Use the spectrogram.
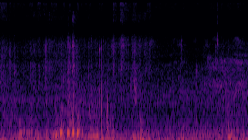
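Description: Young tumbler pigeons cooing in a loft, a few soft low coos clustered near the start over steady background noise, fairly close and quiet.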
